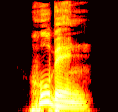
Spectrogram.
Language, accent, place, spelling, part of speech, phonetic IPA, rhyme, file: German, Germany, Berlin, Hobeln, noun, [ˈhoːbl̩n], -oːbl̩n, De-Hobeln.ogg
- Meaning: dative plural of Hobel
